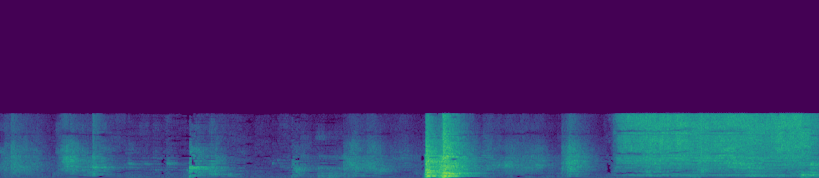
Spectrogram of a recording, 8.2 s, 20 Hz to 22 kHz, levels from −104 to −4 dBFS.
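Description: Throughout, the treble sounds gritty and metallic and stops at 8 kHz, likely from heavy HE-AAC compression, whose replicated upper bands fit a very low bitrate around 8 kbps.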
